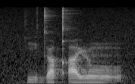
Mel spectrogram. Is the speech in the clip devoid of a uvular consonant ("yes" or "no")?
no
